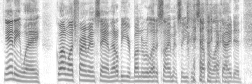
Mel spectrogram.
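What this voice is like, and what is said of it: Usual voice. Nothing is said of it.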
